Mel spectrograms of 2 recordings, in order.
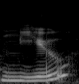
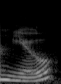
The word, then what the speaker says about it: mu: on us okay so if you're trying to pronounce it it's called mu it's a Greek letter okay it looks like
